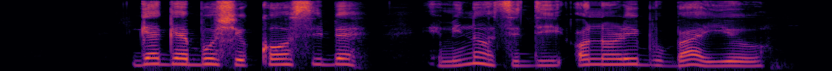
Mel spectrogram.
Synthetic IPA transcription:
ɡɛ˦ɡɛ˦bo˦ʃe˧kɔ˦si˦bɛ˦˨ | e˨mĩ˨˦nãː˦˨ti˧˦di˧ɔ˧nã˦ɾe˦bu˦˨ba˨˦˨i˨˦o˧

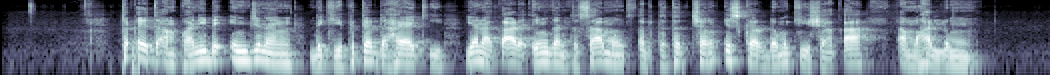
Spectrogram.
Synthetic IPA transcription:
tɐ˦kʼa˨jta˨ʔa˨mɸaː˨niː˦da˨ʔɪ˦nd͡ʒɪ˦nɐ˨nda˨kʲʰeː˨ɸɪ˦tɐ˦rda˨ɦa˦jaː˨kʲʼiː˦jɐ˦naː˨kʼaː˦ɽa˨ʔɪ˦ŋɡɐ˨nta˨saː˦mʊ˨nsʼɐ˨ptɐ˨tɐ˦t͡ʃːɐ˦ŋʔɪ˦skɐ˨rda˨mʊ˦kʲʰeː˨ʃaː˨kʼaː˦ | ʔa˨mʊ˨˦ɦa˨lːɪ˦mːu˨ʔ

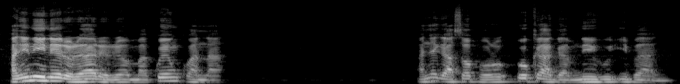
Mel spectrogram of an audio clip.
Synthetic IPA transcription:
a˨ɲɪ˦niː˦le˦ɾe˨ɾe˨˦a˦ɾe˨ɾjɔ˦ma˨kʷe˦ŋ̩˦kʷa˨na˨ | a˨ɲɪ˦ɡa˨a˨sɔ˦pʊ˨ɾʊ˦o˦ka˦a˨ɡa˨m̩˦ni˦ɦu˦i˦ba˨a˨ɲɪ˦

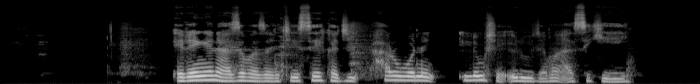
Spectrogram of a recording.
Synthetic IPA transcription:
ʔɪ˨dɐ˦ɲjɐ˦naː˨zɐ˦bɐ˨zɐ˨nt͡ʃeː˦seː˦ka˨d͡ʒi˦ha˦rwɐ˦ni˦ | lɪ˦mʃḛ˨ʔɪ˦ɽuː˨d͡ʒɐ˨ma˦ʔa̰ː˨sʊ˦kʲeː˨ji˦ʔ

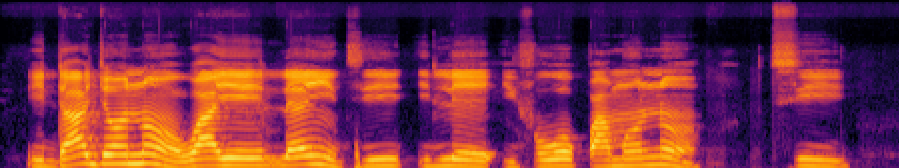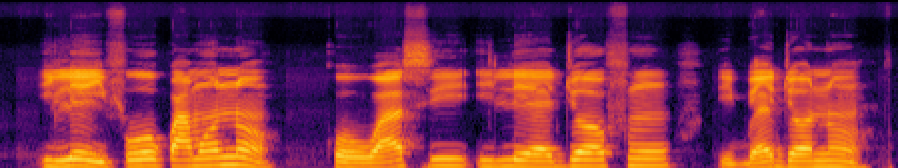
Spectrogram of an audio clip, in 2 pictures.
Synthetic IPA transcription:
i˨da˨˦d͡ʒɔ˦nãː˦˨wa˦je˦lɛ˦j̃ĩ˦˨tʰi˨˦i˧le˦i˨fo˨˧wo˦k͡pa˧mɔ̃˦nãː˦˨ | ti˦ | i˧le˦i˨fo˨˧wo˦k͡pa˧mɔ̃˦nãː˦˨ | ko˨wa˨˦si˦i˧le˦ɛ˧d͡ʒɔ˦fũ˦ | i˦˨ɡ͡bɛ˨˦d͡ʒɔ˦nãː˦˨

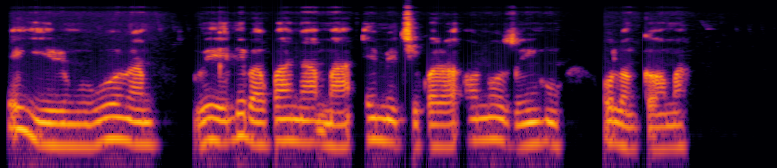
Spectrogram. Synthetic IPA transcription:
e˦ɣi˨ɾi˨m̩˨u˨wu˦o˦ŋa˦m̩˦ | weː˦˨li˦ba˨kʷa˦na˦ma˨e˦me˦t͡ʃi˨kʷa˨ɾa˨ʔɔ˦nʊ˦zʊ˨i˦ɦu˦ | ʊ˦lɔ˨ŋ̩˨kɔ˦ma˦

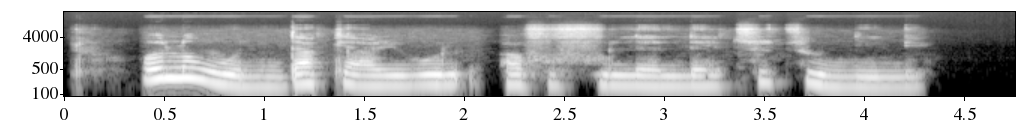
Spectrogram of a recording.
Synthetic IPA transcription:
o˦lo˦ŋʷo˨n̩˨da˦kɪ˦a˨ɾɪ˦a˨fu˨fu˨le˨le˨tu˦tu˦ni˨ne˨

